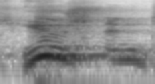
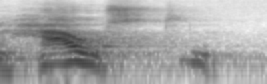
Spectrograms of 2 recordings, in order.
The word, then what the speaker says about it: Houston: You know, in Texas, it's Houston, Texas. Warren Robins was in Houston. That was the county in Georgia. Spell the same. Not pronounce the same.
